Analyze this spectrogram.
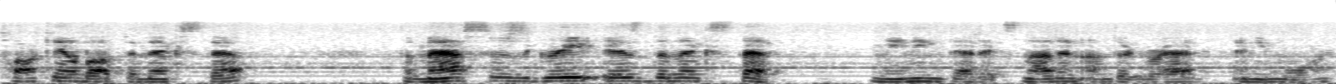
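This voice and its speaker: The speaker has an American accent and fairly even intonation. Background noise is noticeable. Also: man, fairly high pitch for a man, moderate pace. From outside the US. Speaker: professor, program director. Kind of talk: welcome talk to students.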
